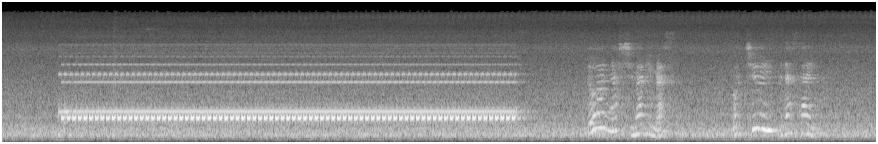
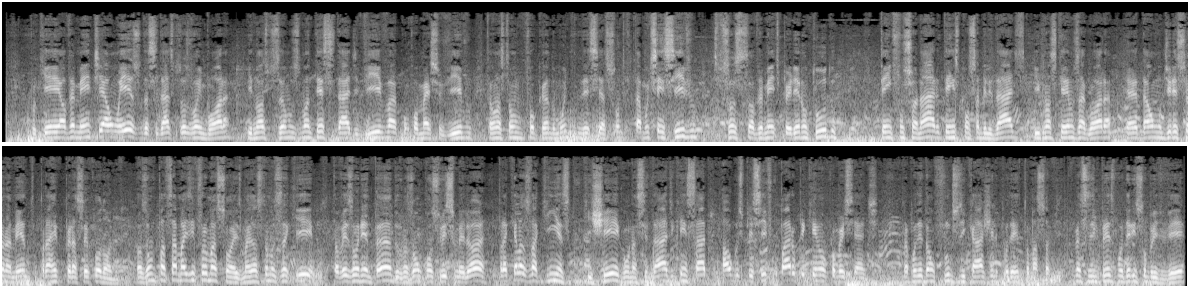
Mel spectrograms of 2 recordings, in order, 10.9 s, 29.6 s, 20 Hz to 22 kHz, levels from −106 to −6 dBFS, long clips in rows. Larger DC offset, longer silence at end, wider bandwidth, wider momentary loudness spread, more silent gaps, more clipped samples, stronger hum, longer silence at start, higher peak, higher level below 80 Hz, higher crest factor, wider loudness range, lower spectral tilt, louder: neither; about the same, 0 s vs 0 s; second, 14.5 kHz vs 16 kHz; first, 14 LU vs 5 LU; neither; neither; neither; about the same, 0 s vs 0.05 s; about the same, -4 dBFS vs -4 dBFS; second, -72 dBFS vs -28 dBFS; about the same, 12 dB vs 12 dB; first, 7 LU vs 2 LU; about the same, -5 dB/octave vs -6 dB/octave; about the same, -16 LUFS vs -15 LUFS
